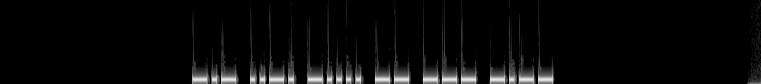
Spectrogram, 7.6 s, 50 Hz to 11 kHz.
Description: Morse code, heard as a keyed tone, about 25 wpm, 700 Hz. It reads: KF6MOY
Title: USA Call Signs - 6 Characters - 25wpm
